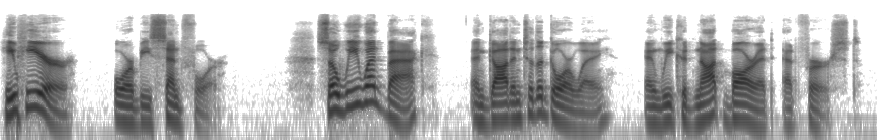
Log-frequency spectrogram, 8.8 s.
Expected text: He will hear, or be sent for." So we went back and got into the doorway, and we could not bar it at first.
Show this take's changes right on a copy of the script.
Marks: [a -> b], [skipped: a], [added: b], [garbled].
He [skipped: will] hear, or be sent for." So we went back and got into the doorway, and we could not bar it at first.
